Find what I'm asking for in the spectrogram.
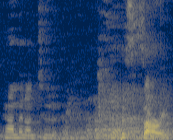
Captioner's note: laughing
